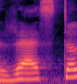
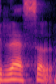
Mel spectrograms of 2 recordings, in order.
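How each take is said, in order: First: "रेस्टल" with the T sounded; mispronounced "रेस्टल", T after the S; wrong pronunciation. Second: "रेसल" with a silent T; correct pronunciation. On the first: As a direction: say a hard T in "रेस्टल". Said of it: "रेस्टल नहीं पढ़ूंगी". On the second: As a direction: leave out the T in "रेसल". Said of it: "क्या पढ़ूंगी". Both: Shown as a demonstration.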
